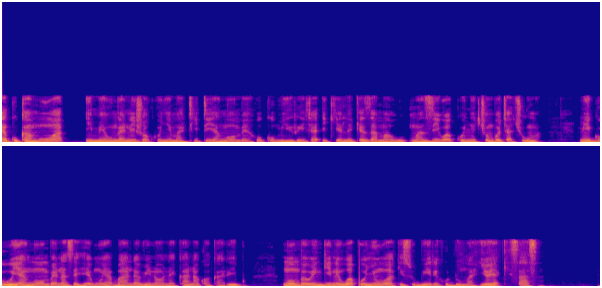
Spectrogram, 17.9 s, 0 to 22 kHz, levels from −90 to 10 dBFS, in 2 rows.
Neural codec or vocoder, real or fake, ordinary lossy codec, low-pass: none; real; MP3, 64 kbps; 7.2 kHz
